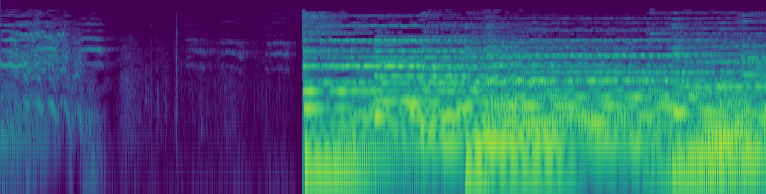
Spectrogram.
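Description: A horse whinnies briefly as riders approach from the south. After a short silence, a loud, steady tonal sound begins and carries on to the end.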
